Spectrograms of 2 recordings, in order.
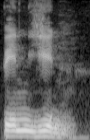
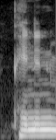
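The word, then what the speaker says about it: pinyin: इसे हम कहते हैं पिनियन। पिनियन भी बोलते हैं। व्हाई जस्ट लाइक इंतहाई साइलेंट सा हो जाता है। पिनिन भी कह सकते हैं। इसे पिनियन भी कह लेते हैं।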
